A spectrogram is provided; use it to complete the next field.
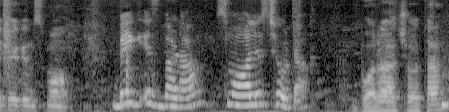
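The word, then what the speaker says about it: बड़ा: Big is bada, small is chota. Bora chota? Yeah. Bora chota. Bora is big? Bada is big. Okay, like B for big.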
